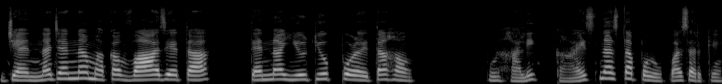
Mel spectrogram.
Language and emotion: Goan Konkani, sad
